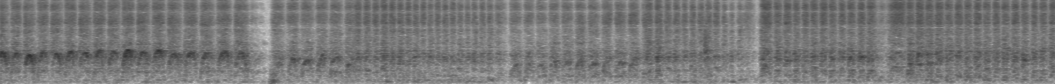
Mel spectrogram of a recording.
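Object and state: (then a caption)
Nylon fabric suitcase being rubbed. A green microfiber cloth held in the fingers rubs and wipes back and forth across the top of a large, closed, hollow, soft-sided suitcase made of blue nylon fabric, lying flat on a wooden table. The result is a steady, scratchy swishing with a mid-pitched fabric hiss and brief pauses between runs of quick strokes.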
